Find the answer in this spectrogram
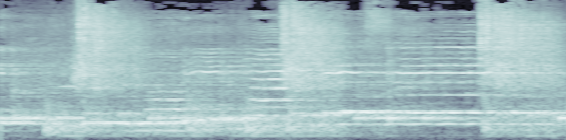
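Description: Live band music: several voices singing long held notes together, with a percussion strike about every second and a half, three in all.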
